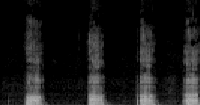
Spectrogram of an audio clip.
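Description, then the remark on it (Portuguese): A voice imitates how a Tyrannosaurus rex may have called, with four short, honking bursts, evenly spaced and fairly loud, each a brief harmonic-rich grunt separated by silence. “É mais provável que ele fizesse sons curtos e repetidos. Não ia ser um gritão.”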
